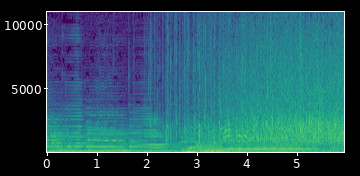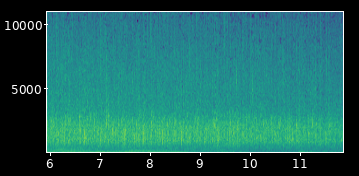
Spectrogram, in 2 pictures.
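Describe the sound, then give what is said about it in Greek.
Audience applause after a sung song: the last held musical notes ring briefly, then dense, steady clapping takes over and continues loud and even to the end. “Τα χειροκροτήματα που μόλις ακούσατε δεν ήταν για μας, έτσι.”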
